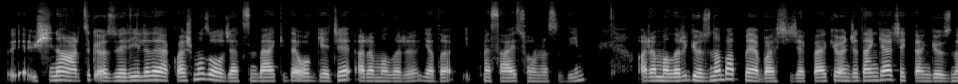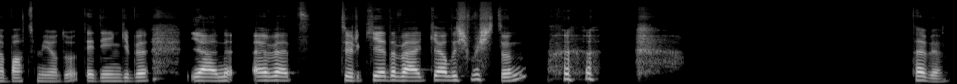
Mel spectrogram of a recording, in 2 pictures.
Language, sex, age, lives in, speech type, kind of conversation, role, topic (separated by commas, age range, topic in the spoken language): Turkish, female, 20-24, Germany, conversation, advice, advisor, İşle ev hayatı arasındaki zamanı nasıl dengeleyebilirim?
